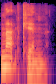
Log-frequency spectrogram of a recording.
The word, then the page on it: napkin: British English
